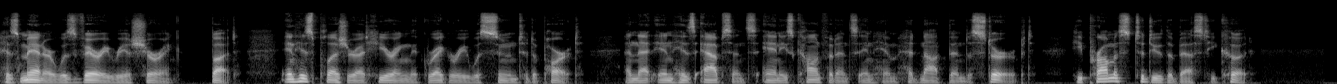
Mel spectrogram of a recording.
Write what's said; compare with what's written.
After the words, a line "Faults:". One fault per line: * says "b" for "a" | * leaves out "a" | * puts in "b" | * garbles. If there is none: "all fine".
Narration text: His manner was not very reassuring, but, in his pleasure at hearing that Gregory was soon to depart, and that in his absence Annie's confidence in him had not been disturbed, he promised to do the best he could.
His manner was very reassuring, but, in his pleasure at hearing that Gregory was soon to depart, and that in his absence Annie's confidence in him had not been disturbed, he promised to do the best he could.
Faults:
* leaves out "not"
